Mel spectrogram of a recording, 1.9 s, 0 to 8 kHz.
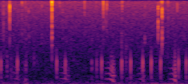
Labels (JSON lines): {"label": "biophony, knock croak", "recorder": "SoundTrap 300"}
